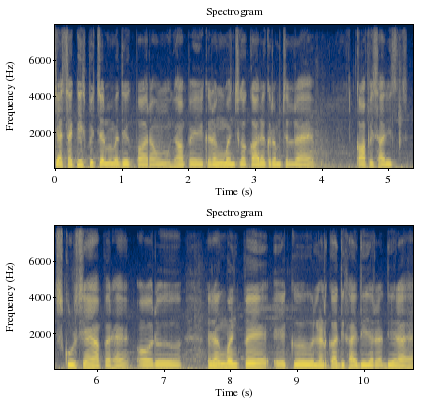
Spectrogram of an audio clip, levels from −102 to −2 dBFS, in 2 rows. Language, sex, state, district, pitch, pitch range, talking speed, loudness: Hindi, female, Maharashtra, Chandrapur, 145 Hz, 140-155 Hz, 225 wpm, -17 LUFS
